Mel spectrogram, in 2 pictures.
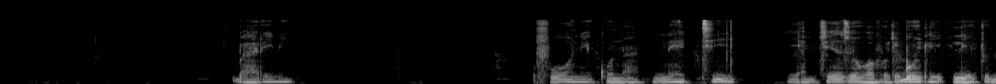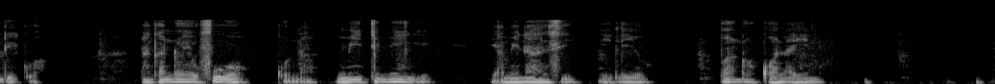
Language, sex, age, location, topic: Swahili, male, 18-24, Mombasa, government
